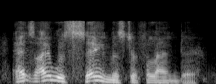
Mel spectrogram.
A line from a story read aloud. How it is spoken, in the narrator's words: screamed Professor Porter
